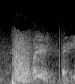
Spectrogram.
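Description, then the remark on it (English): A loud, sharp gunshot fired at a piano player's feet in a cafe to make him play cracks out, followed by a rough, noisy tail with a brief voice-like cry over it, then a second, fainter snap near the end. “What a shot at his feet, Jake. That'll make him play.”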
